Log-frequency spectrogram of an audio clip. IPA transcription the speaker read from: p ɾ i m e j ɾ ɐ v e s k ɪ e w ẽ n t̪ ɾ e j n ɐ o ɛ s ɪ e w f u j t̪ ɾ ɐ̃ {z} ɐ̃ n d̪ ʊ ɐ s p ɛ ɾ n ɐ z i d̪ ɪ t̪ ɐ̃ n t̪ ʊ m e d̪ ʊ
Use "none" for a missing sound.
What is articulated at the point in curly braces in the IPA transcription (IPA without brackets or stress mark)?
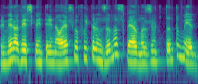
z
